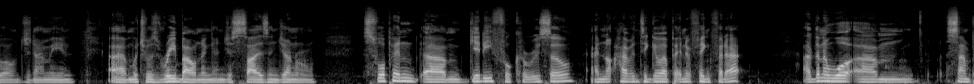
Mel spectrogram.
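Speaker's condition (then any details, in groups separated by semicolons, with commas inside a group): No condition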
